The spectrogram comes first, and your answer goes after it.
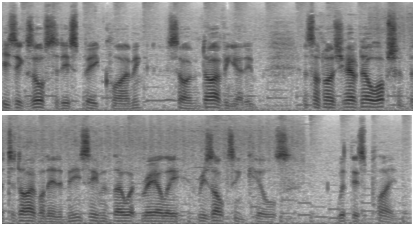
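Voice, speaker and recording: Music plays behind a man with a very deep, low pitch. He speaks at a very fast pace with lively intonation. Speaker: video game reviewer. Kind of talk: gameplay tutorial commentary.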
